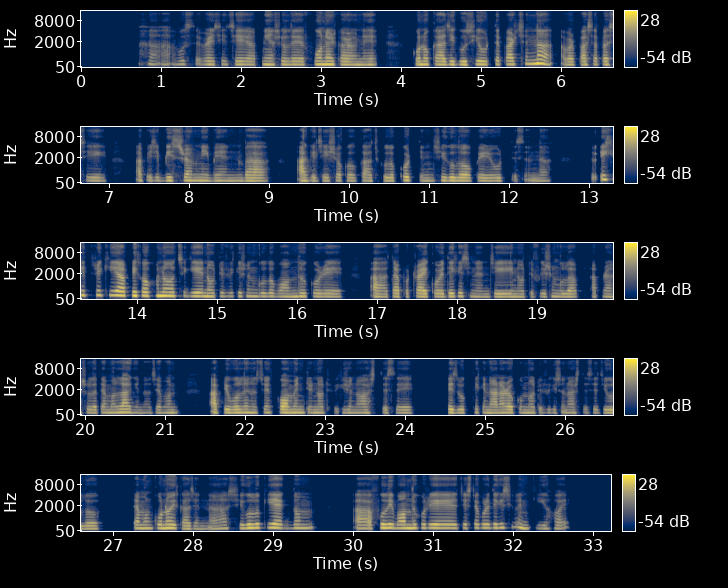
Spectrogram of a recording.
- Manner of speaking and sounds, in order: tapping; "দেখেছিলেন" said as "দেখেছিনেন"
- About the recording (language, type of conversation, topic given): Bengali, advice, ফোন ও নোটিফিকেশনে বারবার বিভ্রান্ত হয়ে কাজ থেমে যাওয়ার সমস্যা সম্পর্কে আপনি কীভাবে মোকাবিলা করেন?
